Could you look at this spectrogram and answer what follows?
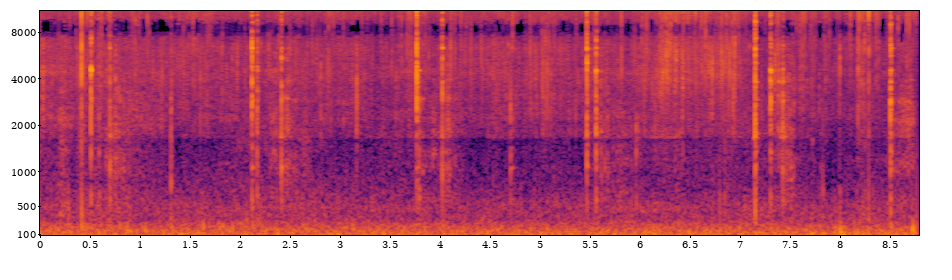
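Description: Meat sizzles steadily as it fries in a pan outdoors in the Endla nature reserve, a continuous crackling hiss with small pops scattered throughout, moderately close and without speech.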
